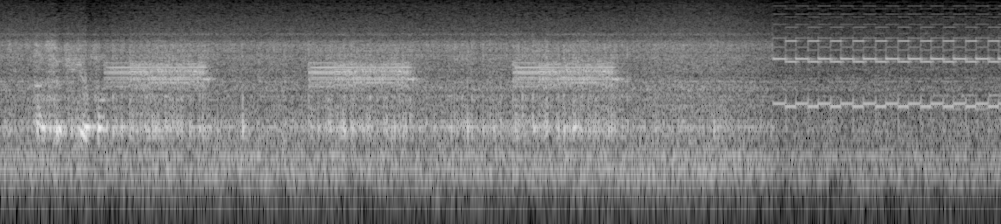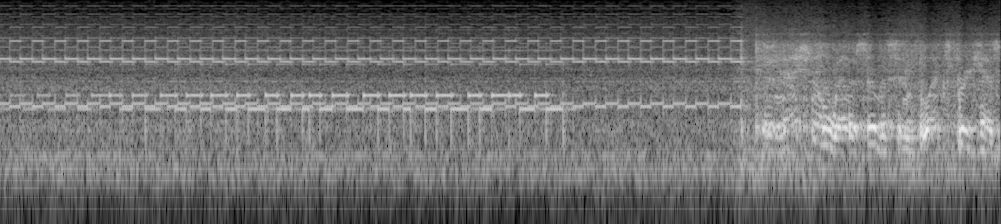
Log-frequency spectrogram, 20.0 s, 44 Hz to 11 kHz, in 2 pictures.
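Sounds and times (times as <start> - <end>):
radio hiss: 0.1 - 7.1, 17.5 - 20.0
two-pitch electronic alert tone: 7.8 - 17.4.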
